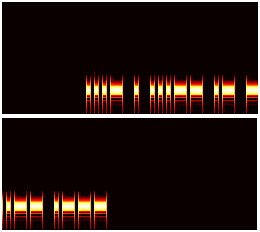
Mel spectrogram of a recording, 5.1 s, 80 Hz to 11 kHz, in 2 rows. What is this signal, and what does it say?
Morse code, heard as a keyed tone, about 30 wpm, 700 Hz. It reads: VE3AYJ
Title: DXCC-100 Call Signs - 6 Characters - 30wpm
